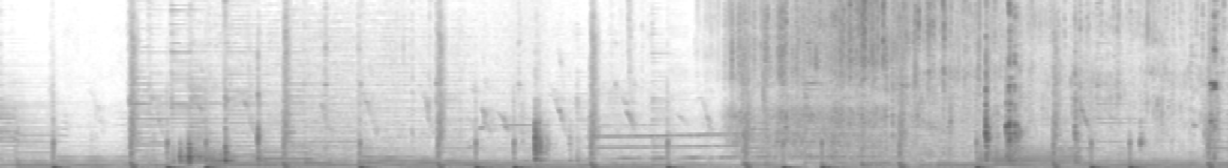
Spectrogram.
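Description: Bread sandwich slices coated in batter fry in a pan, giving a steady close sizzle throughout with scattered sharp pops and crackles.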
